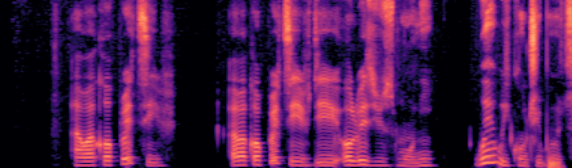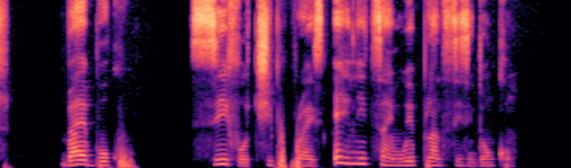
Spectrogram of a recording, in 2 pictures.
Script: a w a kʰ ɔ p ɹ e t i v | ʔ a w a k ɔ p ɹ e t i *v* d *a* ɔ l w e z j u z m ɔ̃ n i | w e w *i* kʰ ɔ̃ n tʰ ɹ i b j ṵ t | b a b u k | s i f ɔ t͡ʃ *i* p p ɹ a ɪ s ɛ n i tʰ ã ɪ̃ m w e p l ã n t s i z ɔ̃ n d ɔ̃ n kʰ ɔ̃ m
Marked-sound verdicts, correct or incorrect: correct, incorrect, correct, correct

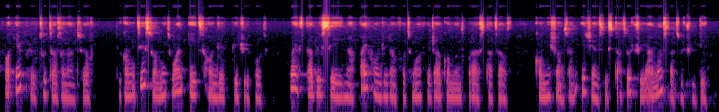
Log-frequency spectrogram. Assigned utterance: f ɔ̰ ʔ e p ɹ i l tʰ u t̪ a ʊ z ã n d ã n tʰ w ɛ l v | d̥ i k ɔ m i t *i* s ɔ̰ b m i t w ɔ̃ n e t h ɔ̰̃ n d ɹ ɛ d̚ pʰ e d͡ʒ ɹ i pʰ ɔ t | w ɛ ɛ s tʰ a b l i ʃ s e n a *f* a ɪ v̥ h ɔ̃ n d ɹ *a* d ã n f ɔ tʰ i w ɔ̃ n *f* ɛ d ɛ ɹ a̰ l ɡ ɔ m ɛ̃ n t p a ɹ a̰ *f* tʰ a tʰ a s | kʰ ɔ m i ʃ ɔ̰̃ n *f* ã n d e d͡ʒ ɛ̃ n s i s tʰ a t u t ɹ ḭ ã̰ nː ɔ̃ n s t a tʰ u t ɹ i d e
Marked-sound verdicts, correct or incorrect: correct, correct, incorrect, correct, incorrect, incorrect

